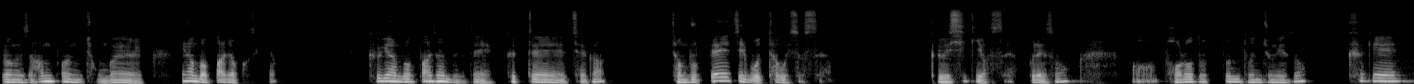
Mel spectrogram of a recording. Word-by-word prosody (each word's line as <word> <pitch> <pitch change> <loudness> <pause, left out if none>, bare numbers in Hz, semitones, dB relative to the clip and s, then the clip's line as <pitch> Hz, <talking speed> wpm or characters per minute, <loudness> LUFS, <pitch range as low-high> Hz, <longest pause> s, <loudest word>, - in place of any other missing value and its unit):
그러면서 110 -2 0
한번 130 -4 +2
정말 95 -3 -1
크게 150 - -7
한 145 -2 +7
번 110 -4 +4
빠졌거든요. 100 -2 -3 0.9
크게 145 0 +2
한 135 -3 +6
번 115 -3 +2
빠졌는데 100 -10 +2
그때 110 -6 +1
제가 110 +10 -3 0.7
전부 110 -1 +1
빼지 160 -3 +2
못하고 95 -3 0
있었어요. - - -14 1.0
그 105 -1 +2
시기였어요. 100 -2 -4
그래서 100 +8 0 0.6
어 - - -9
벌어 115 +2 +1
뒀던 120 +2 -2
돈 110 -1 -2
중에서 105 +6 -2 0.4
크게 150 -3 +1
110 Hz, 255 characters per minute, -26 LUFS, 100-135 Hz, 1.0 s, 한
